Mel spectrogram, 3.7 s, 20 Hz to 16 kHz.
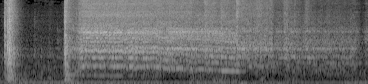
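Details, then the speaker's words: Akai X201D vintage recorder at switch-on: clunk, then whirring whine sliding down in tone as transport spins up, sounding strained; the tape counter is said to be the noisy part, otherwise cause unconfirmed. "Not the nicest tape path to work with, but once you know it, oh well. It's the counter that's noisy."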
